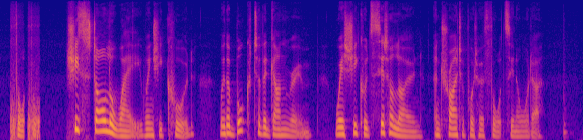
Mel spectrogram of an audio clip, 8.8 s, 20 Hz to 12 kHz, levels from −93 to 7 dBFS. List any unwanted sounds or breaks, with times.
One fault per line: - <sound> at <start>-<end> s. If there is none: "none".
- laugh at 0.1-0.6 s
- thud at 8.4-8.6 s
